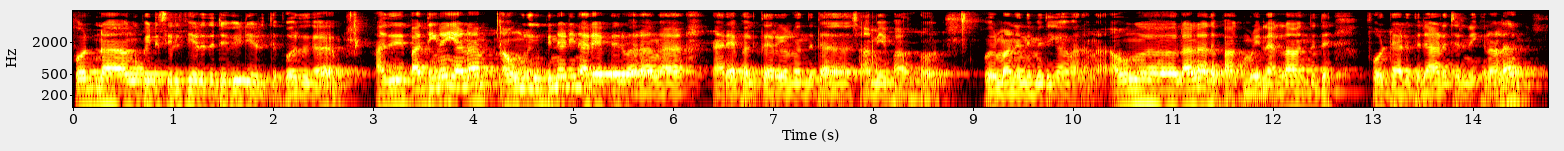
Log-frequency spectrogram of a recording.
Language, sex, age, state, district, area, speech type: Tamil, male, 18-30, Tamil Nadu, Perambalur, rural, spontaneous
